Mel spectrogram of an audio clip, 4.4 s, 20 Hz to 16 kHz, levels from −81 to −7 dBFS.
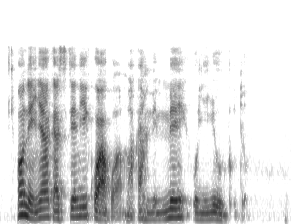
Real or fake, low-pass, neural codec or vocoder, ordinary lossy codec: fake; 7.2 kHz; codec, 16 kHz, 4 kbps, FunCodec, trained on Chinese and English, 50 frames a second; none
